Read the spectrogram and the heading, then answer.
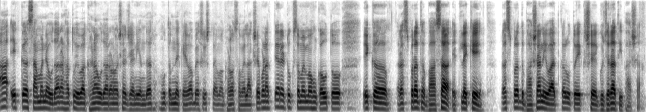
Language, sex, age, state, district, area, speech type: Gujarati, male, 30-45, Gujarat, Surat, urban, spontaneous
